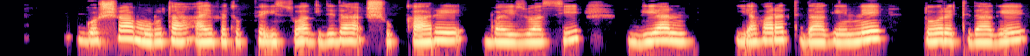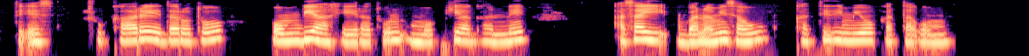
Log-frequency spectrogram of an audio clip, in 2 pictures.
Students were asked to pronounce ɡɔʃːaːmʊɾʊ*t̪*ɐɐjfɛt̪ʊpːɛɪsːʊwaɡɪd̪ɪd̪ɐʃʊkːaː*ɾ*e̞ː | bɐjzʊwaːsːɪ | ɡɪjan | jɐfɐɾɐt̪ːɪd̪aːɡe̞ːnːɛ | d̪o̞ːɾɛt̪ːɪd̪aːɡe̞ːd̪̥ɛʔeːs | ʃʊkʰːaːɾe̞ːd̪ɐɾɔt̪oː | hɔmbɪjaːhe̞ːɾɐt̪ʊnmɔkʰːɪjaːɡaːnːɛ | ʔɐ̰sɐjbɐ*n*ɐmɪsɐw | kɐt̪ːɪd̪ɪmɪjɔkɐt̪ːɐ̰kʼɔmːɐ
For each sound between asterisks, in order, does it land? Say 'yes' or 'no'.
yes, yes, yes

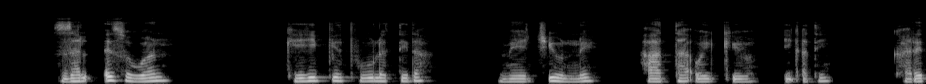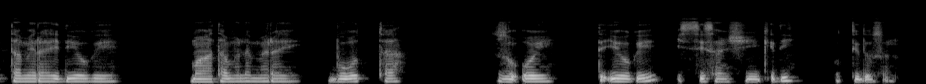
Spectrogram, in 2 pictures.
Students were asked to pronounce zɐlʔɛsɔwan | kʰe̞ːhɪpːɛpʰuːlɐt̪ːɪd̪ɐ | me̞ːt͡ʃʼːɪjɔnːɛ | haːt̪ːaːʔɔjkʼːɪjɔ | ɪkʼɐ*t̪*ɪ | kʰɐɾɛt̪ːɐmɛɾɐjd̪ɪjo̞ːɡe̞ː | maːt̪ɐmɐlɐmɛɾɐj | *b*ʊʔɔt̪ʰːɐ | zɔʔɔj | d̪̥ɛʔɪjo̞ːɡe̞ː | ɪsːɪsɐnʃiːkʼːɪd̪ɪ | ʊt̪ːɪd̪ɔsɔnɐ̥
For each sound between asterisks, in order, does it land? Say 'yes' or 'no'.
yes, yes

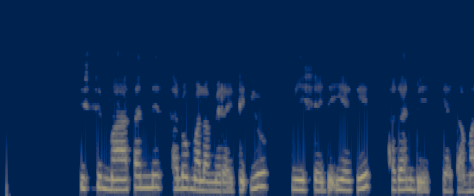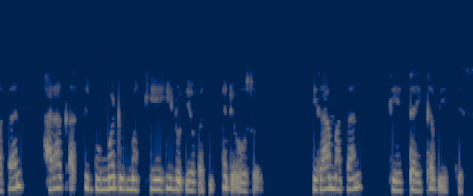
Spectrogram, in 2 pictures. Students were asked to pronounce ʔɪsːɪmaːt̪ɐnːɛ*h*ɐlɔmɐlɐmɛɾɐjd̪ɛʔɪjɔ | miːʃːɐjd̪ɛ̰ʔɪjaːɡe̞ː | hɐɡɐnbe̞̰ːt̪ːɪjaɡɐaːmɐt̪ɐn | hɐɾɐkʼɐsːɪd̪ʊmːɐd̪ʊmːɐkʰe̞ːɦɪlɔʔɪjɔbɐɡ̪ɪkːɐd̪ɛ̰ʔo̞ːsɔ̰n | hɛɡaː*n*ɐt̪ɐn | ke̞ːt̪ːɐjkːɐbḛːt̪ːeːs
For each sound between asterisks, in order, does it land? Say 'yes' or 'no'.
no, no

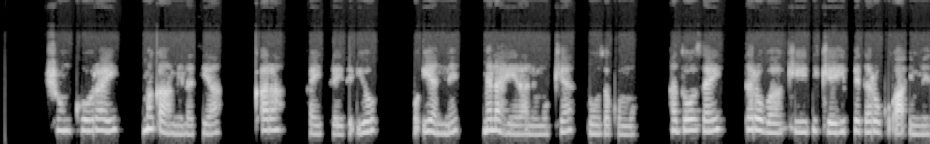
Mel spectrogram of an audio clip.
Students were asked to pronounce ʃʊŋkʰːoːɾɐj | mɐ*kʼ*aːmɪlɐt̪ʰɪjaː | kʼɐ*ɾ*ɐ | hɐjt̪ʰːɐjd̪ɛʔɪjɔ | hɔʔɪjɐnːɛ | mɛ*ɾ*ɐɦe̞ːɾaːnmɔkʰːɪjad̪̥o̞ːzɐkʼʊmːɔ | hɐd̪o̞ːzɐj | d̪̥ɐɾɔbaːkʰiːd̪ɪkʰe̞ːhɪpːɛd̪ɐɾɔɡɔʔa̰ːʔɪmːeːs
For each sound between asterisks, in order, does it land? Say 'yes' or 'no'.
yes, yes, no

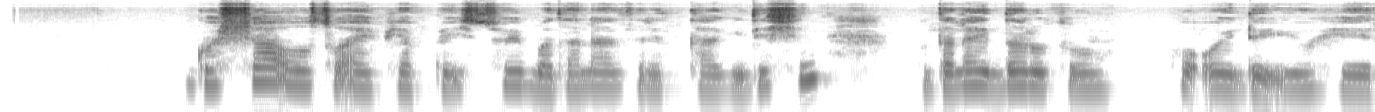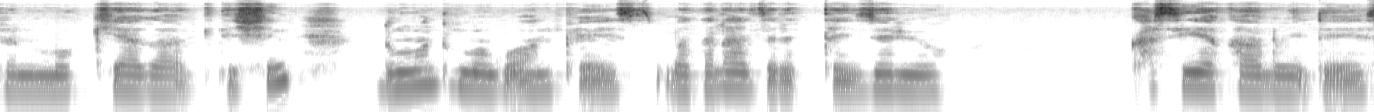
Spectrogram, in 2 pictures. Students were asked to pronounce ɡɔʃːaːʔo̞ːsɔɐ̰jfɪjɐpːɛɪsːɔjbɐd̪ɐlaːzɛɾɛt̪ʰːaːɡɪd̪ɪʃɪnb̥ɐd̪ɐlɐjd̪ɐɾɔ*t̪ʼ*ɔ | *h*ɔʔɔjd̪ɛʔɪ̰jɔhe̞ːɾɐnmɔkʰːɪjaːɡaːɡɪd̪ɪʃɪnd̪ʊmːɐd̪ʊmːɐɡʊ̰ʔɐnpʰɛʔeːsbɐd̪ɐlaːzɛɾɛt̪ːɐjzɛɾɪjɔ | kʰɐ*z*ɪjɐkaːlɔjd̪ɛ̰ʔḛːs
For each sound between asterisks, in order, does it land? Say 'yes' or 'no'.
no, yes, no

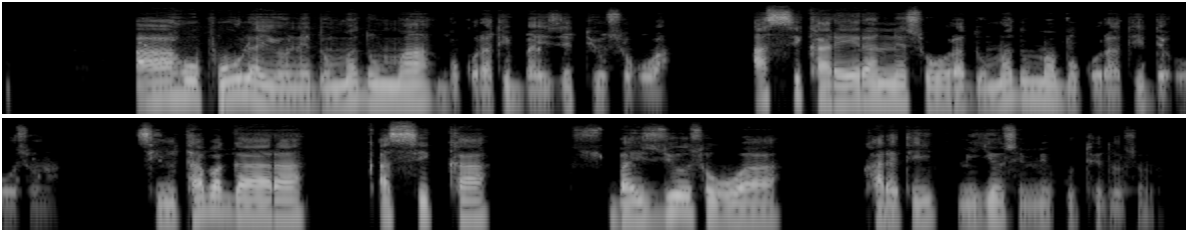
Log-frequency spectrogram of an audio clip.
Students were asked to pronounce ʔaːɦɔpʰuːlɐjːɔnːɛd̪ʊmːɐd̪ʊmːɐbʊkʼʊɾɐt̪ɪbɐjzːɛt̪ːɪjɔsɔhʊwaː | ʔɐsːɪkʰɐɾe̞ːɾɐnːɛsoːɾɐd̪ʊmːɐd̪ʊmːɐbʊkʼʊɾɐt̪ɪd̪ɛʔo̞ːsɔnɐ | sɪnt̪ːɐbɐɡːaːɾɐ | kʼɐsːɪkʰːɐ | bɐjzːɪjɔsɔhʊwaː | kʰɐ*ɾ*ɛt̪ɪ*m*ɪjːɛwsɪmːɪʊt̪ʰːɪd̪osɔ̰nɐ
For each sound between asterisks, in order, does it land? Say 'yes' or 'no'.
yes, yes

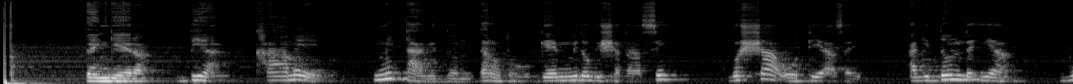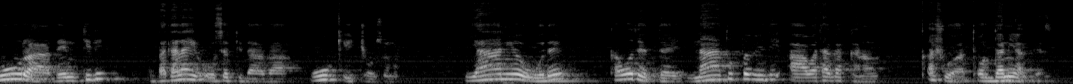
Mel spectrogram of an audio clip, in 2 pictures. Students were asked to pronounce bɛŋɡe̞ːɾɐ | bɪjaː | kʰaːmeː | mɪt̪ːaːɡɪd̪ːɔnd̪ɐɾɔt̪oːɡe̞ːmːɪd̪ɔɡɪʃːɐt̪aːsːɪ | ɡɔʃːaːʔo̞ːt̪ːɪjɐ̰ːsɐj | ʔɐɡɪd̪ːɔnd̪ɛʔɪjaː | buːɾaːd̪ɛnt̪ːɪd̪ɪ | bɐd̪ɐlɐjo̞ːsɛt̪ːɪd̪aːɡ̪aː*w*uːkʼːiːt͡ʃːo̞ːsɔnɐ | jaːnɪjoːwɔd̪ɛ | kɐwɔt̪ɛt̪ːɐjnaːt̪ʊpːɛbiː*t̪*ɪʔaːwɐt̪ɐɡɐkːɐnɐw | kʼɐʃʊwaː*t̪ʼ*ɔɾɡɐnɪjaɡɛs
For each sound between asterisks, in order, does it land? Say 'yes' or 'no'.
yes, no, yes

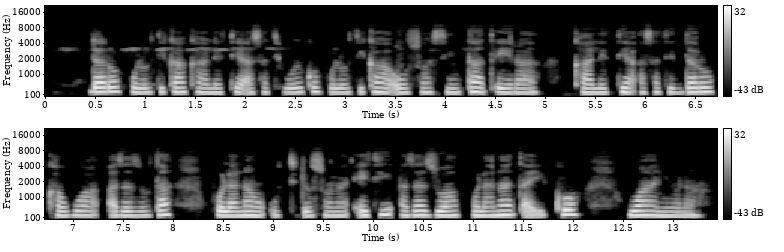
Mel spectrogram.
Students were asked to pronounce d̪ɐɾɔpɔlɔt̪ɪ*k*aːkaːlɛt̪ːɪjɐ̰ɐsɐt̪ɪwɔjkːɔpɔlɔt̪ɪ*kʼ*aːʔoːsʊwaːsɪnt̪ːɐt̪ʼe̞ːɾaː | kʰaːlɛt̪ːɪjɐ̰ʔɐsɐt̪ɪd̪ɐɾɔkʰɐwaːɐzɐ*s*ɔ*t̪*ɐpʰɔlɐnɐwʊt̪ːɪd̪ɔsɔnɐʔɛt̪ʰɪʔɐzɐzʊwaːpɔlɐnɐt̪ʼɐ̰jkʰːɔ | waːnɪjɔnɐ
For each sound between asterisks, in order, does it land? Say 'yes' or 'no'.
yes, no, no, yes

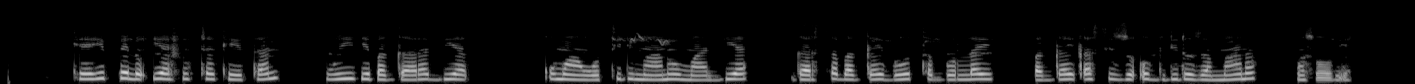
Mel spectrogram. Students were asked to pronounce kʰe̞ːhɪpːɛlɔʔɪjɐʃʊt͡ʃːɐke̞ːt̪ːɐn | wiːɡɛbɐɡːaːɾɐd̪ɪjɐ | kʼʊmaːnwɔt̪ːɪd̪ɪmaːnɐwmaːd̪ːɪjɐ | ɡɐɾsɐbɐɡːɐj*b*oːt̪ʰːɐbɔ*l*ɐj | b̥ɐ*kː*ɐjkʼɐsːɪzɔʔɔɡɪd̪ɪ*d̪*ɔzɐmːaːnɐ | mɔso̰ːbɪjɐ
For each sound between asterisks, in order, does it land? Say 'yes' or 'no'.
yes, no, no, yes

